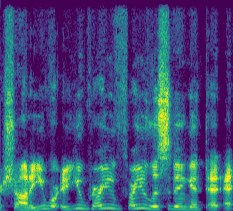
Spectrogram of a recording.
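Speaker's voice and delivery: high, playful call to Sean; teasing call-out. Real, not acted. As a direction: catch him out, mock-scolding. Teasing Sean for listening at work.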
